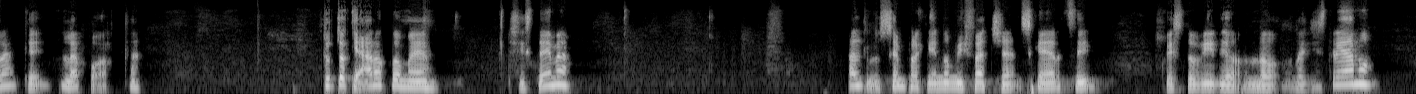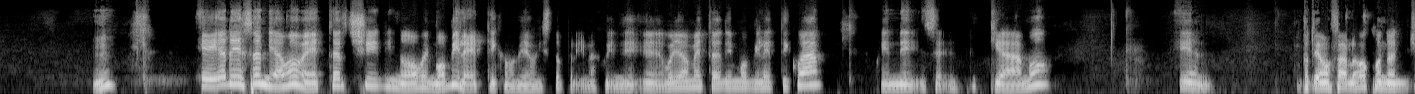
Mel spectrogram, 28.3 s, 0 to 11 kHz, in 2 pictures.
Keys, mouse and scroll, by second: 6.2-10.9 drag, 10.9-13.4 middle drag, 17.6-21.0 middle drag, 23.3-25.3 drag, 27.6 click.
